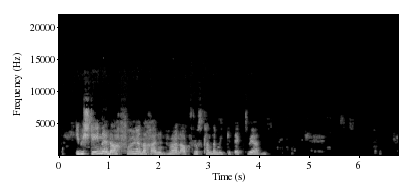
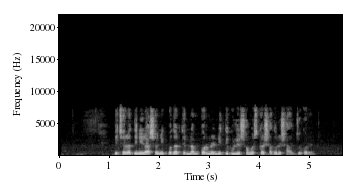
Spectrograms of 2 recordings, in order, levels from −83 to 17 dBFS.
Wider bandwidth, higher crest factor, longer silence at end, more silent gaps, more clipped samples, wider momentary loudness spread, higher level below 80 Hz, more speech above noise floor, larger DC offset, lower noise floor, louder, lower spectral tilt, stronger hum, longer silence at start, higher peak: first, 9.4 kHz vs 8 kHz; about the same, 18 dB vs 14 dB; first, 2.65 s vs 0.6 s; neither; neither; about the same, 11 LU vs 12 LU; second, -68 dBFS vs -58 dBFS; second, 34 dB vs 42 dB; neither; second, -49 dBFS vs -56 dBFS; about the same, -15 LUFS vs -14 LUFS; second, -1.5 dB/octave vs -4 dB/octave; neither; second, 0.35 s vs 1.1 s; about the same, 0 dBFS vs 0 dBFS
